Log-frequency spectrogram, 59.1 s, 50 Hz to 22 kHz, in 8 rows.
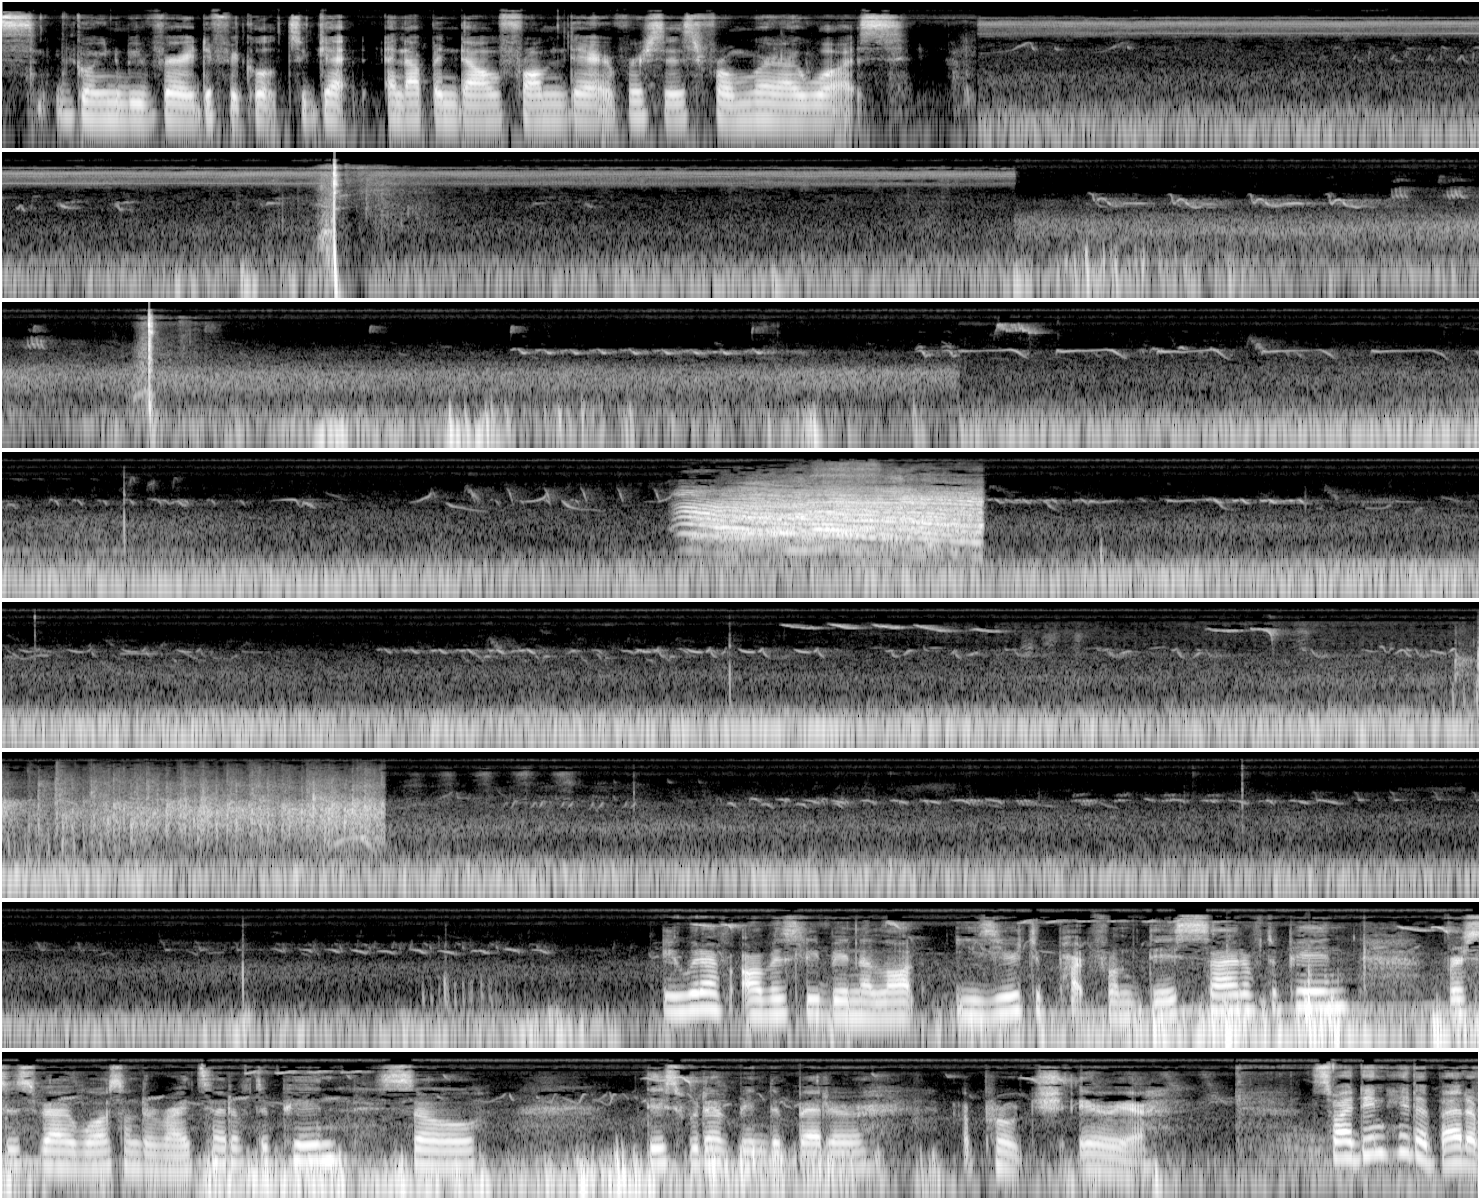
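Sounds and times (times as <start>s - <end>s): birds chirping: 4.8s - 59.0s
golf club striking ball: 9.0s - 9.5s, 15.4s - 15.8s.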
